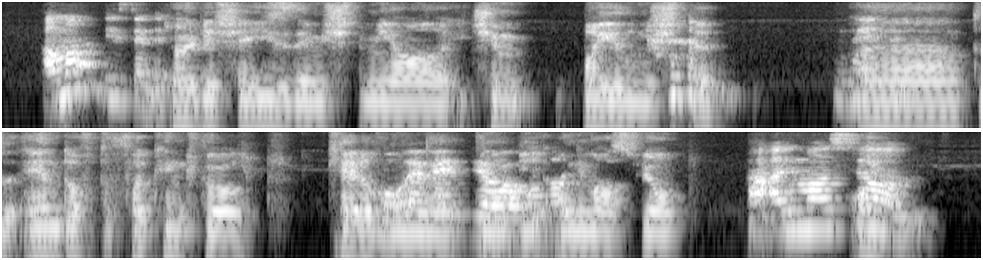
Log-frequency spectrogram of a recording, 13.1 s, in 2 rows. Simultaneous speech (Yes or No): Yes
